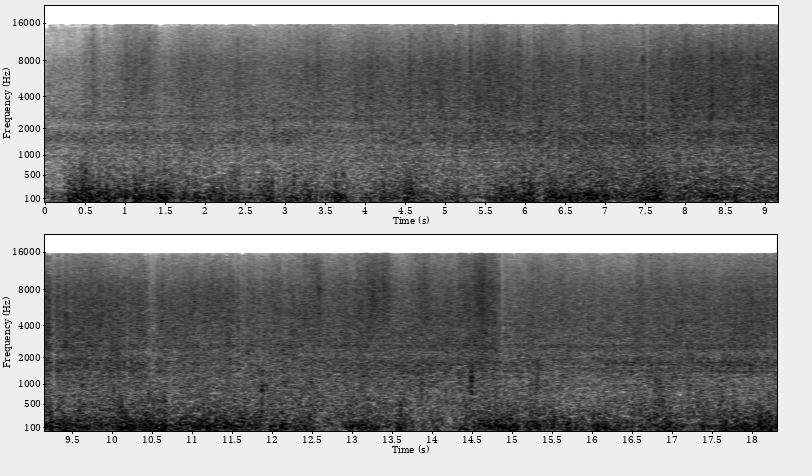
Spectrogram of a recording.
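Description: Wind buffeting the microphone of a camera on a moving vehicle, over the rumble of the vehicle driving along a rough, muddy road.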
